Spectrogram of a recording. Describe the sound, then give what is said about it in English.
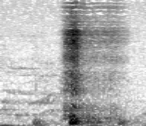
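A single sneeze bursts out briefly, a sharp, breathy blast of noise that fades quickly into a faint low background murmur. “Bless you.”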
